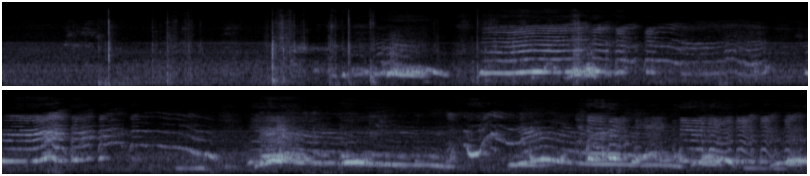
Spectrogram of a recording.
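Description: Infants squealing and laughing in high, excited bursts that start a few seconds in, after a few light knocks.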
